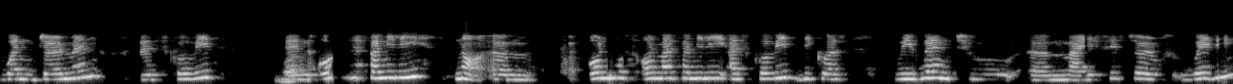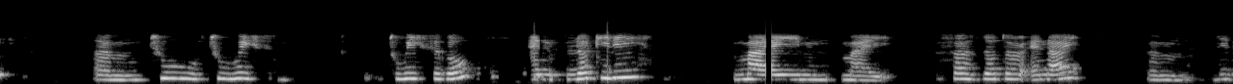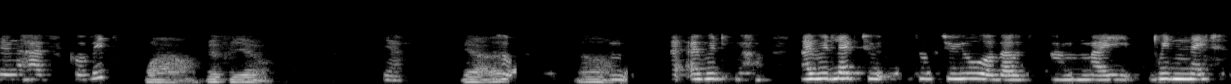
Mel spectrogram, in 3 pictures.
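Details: Young woman, French, with lasting aphasia after an ischemic stroke at age 22 in July 2011; initially mute for 10 days, then a year of rehabilitation; speaking years later; post-stroke aphasia.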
